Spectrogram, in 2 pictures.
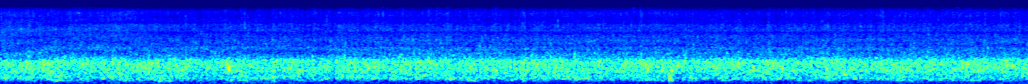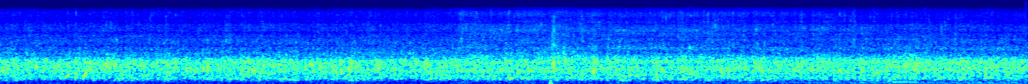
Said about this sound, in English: there's like a waterfall right next to me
